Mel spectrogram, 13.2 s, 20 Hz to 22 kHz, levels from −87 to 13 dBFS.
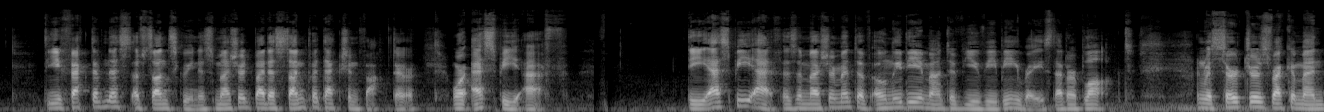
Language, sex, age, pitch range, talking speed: English, male, 20-39, 105-130 Hz, 140 wpm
